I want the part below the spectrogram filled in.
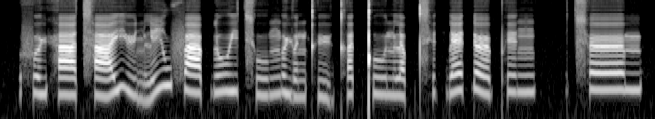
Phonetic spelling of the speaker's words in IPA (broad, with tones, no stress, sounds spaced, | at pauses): f ɵ˨ ɥ h aː˨ t͡sʰ aː˨˥ j yː˨˩ n l iː˥ w f aː˧ p̚ l uː˧ j t͡sʰ uː˨˧ ŋ ɵ˨ ɥ ɵ˨ n kʰ yː˨˩ kʰ ɐ˧ t̚ kʰ uː˨ n l ɐ˨ p̚ t͡sʰ ɪ˧ k̚ l ɛː˥ t̚ œː˧ pʰ ɪ˥ ŋ | t͡sʰ œː˥ m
